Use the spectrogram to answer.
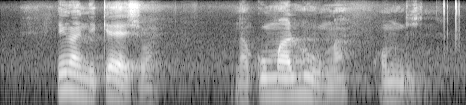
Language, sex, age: Zulu, male, 25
